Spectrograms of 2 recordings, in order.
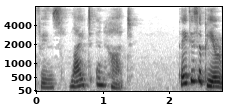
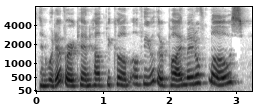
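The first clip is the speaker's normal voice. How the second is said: higher, louder dog-lady voice; fretful little dog waiting; Duchess's voice; 4 semitones higher, 7 dB louder than usual. Acted. Duchess waiting in the lane, higher fretful voice.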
